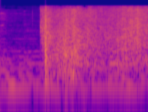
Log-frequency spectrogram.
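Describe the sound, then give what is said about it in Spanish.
A sudden splash as a dog plunges into water from a pier, followed by a second or so of churning, spraying water noise, after a steady low hum. “Epa, se mandó al agua de una.”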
